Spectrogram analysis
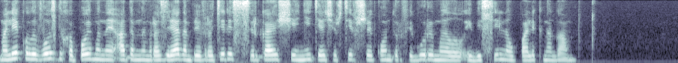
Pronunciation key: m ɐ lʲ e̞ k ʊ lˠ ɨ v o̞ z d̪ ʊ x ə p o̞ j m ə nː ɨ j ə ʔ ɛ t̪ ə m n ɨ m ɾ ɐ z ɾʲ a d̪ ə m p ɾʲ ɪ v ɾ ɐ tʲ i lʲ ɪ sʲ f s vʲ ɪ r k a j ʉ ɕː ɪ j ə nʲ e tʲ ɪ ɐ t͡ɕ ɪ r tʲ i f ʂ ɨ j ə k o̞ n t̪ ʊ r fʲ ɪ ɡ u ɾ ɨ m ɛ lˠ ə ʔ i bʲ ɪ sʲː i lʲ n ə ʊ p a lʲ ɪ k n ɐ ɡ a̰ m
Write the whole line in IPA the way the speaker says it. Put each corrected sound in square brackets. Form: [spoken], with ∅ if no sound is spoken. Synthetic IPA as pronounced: m ɐ lʲ e̞ k ʊ lˠ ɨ v o̞ z d̪ ʊ x ə p o̞ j m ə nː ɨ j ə ʔ [a] t̪ ə m n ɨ m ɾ ɐ z ɾʲ a d̪ ə m p ɾʲ ɪ v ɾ ɐ tʲ i lʲ ɪ sʲ f s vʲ ɪ r k a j ʉ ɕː ɪ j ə nʲ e tʲ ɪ ɐ t͡ɕ ɪ r tʲ i f ʂ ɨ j ə k o̞ n t̪ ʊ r fʲ ɪ ɡ u ɾ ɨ m ɛ lˠ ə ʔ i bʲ ɪ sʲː i lʲ n ə ʊ p a lʲ ɪ k n ɐ ɡ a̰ m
